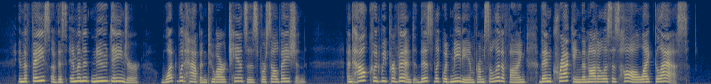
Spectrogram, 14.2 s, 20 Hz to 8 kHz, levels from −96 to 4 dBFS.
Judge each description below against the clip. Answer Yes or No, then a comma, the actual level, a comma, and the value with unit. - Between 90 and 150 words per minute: Yes, average, 140 wpm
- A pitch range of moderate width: Yes, average, 4.2 semitones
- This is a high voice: Yes, very high, 275 Hz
